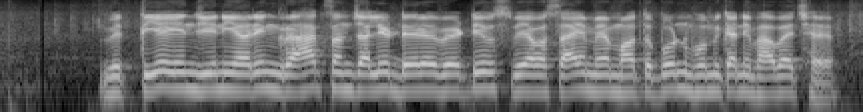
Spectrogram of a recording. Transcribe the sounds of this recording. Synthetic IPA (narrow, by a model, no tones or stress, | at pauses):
ʋit̪ːijəind͡ʒinijəɾĩŋɡɡɾaɦəksə̃nt͡ʃalit̪̚ɖeɾiʋeʈibsʋjəʋəsaimeməɦət̪wəpuɾɳəbʱumikanibʱabɛt͡ʃʰɛ̰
